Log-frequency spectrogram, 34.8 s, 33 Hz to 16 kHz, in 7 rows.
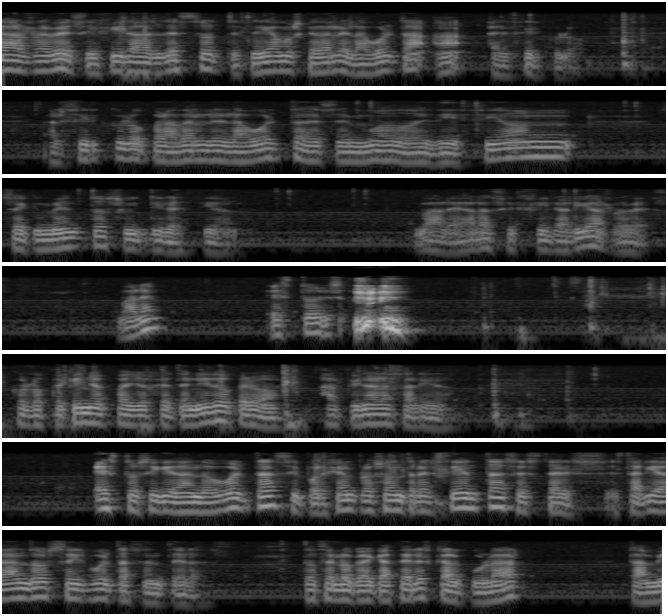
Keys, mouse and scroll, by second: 0.9 Escape, 3.9 click, 7.7 click, 9.8 click, 12.1 click, 14.2 click, 19.9 KP_1, 21.2 shift+middle click, 22.1 KP_0.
